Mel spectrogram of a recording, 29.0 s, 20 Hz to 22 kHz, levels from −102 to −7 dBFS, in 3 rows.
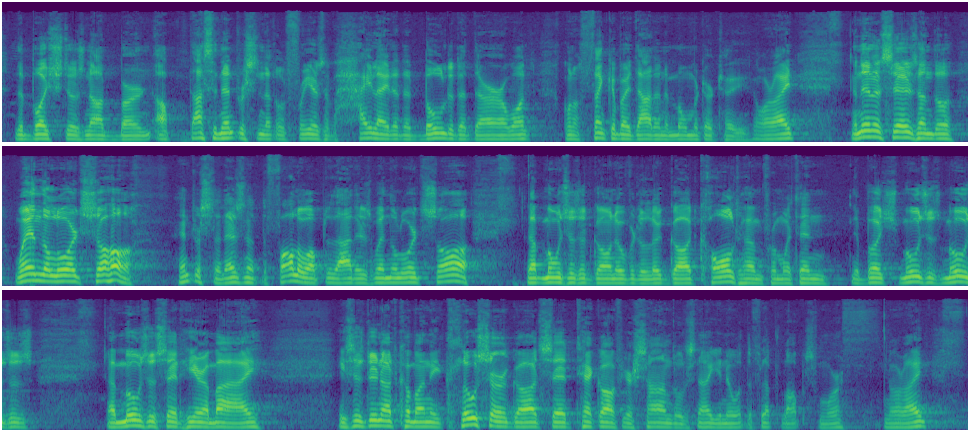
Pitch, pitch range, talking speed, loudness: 125 Hz, 115-135 Hz, 205 wpm, -29 LUFS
